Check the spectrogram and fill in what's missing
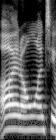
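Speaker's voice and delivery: put-on childish, whiny kid voice. Quoting a kid who refuses to do something: imitating a whining child. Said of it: "our kid is whining".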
